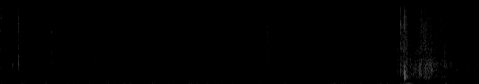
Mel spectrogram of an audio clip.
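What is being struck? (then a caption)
Small plastic zip-lock bag. A small, puffed-up clear plastic zip-lock bag lying on dark fabric is pressed flat by hands and crinkled with the fingers. Quiet, sharp, bright crinkles and ticks come at uneven intervals, then a louder, hissing burst of crinkling near the end.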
